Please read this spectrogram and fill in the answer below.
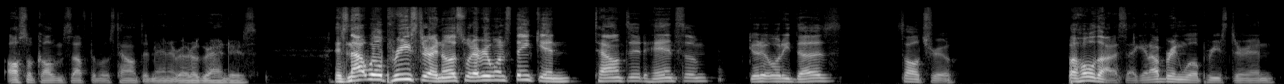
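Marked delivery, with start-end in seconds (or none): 3.3-8.4 hyped-up. Acted. Mock hype about the guest.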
